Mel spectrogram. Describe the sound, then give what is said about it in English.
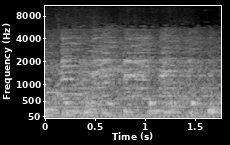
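A dense, continuous wash of crowd babble from thousands of people packed into a vacant lot to see Colosio, with cumbia music playing, many voices overlapping into a steady roar with no single speaker standing out, fairly loud throughout. “The crowd is so large and the music so loud that at first most people don't realize Colosio had been shot.”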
